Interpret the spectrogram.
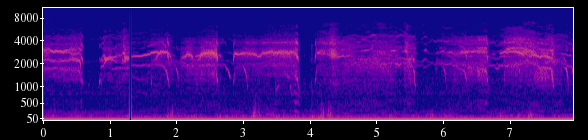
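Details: Peregrine falcons mating on the edge of a water-tower nest box, 5 February 2018; bursts of harsh chattering calls in repeated phrases separated by short pauses, one sharp click, low rumble underneath.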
